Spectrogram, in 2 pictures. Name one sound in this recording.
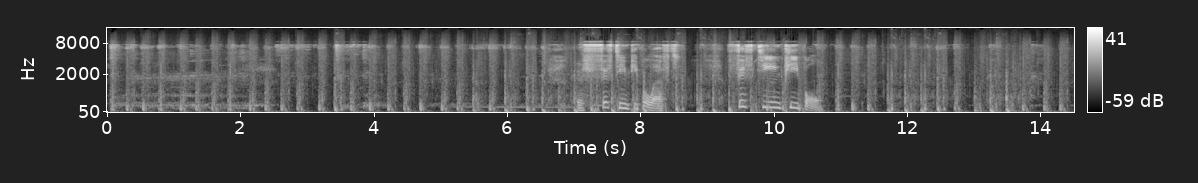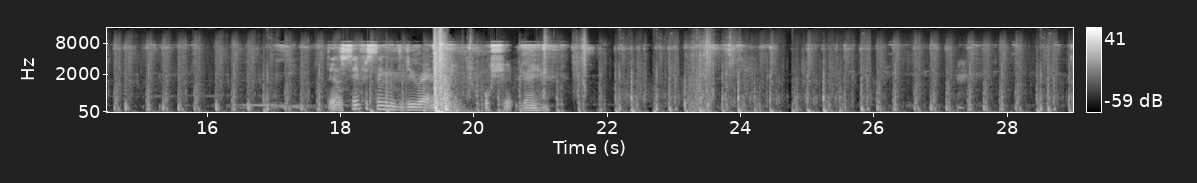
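Quick footsteps run steadily over grass and dirt.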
